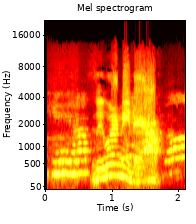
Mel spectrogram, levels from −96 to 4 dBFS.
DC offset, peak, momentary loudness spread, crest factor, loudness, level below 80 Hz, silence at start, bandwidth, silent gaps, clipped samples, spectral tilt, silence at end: under 0.1%; 0 dBFS; 6 LU; 12 dB; -11 LUFS; -48 dBFS; 0.05 s; 13.5 kHz; none; under 0.1%; -3.5 dB/octave; 0 s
